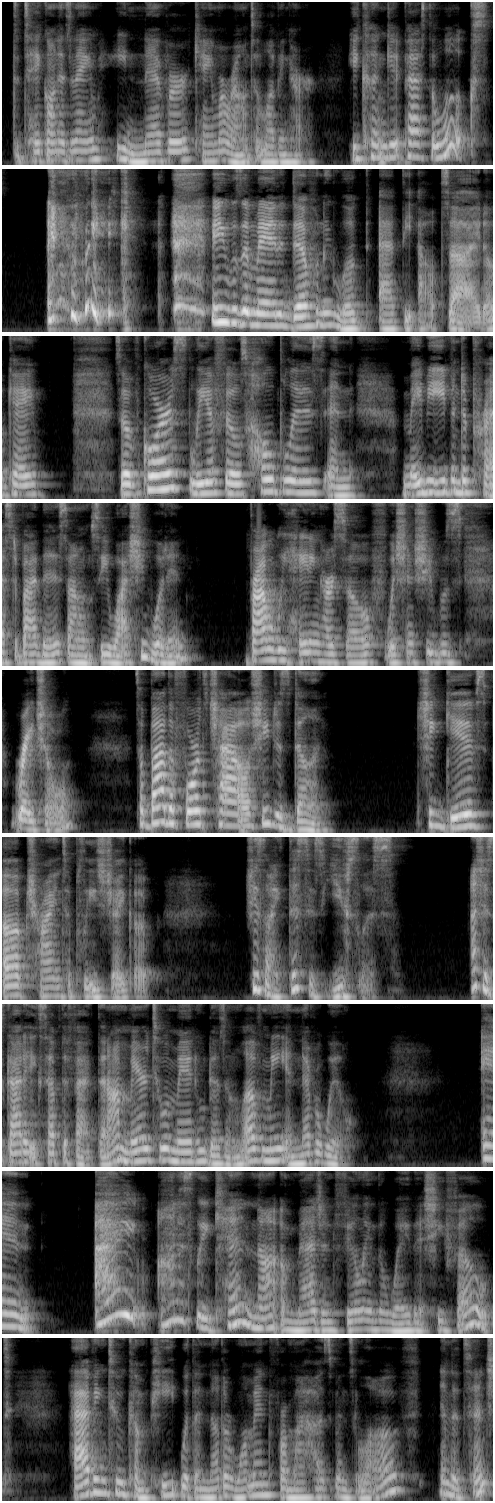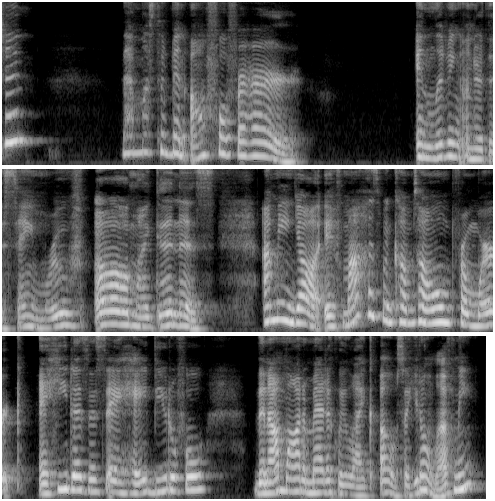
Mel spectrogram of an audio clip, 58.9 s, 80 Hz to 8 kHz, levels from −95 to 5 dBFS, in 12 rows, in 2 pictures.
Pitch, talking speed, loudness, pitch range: 185 Hz, 165 wpm, -20 LUFS, 150-235 Hz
